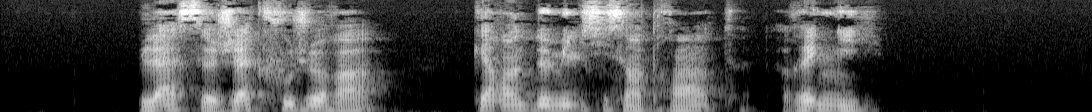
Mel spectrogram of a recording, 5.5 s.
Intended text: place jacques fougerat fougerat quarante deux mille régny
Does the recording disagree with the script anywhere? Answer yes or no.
yes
